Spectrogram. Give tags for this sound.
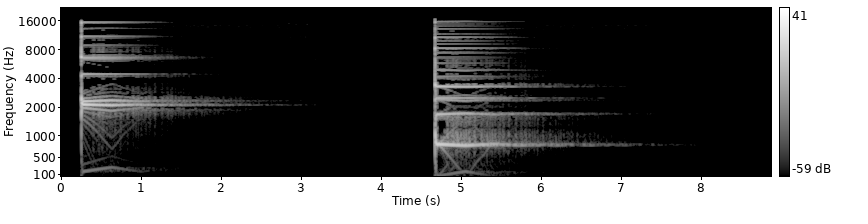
soundscape; ambient

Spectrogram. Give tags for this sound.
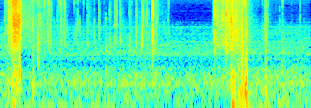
slash; blade; cut; knife; weapon; sword-slash; flesh; slice; stab; katana; sword

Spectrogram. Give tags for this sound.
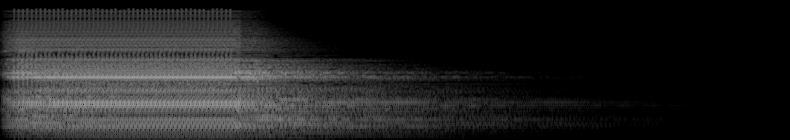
alarm; alert; klaxon; warning

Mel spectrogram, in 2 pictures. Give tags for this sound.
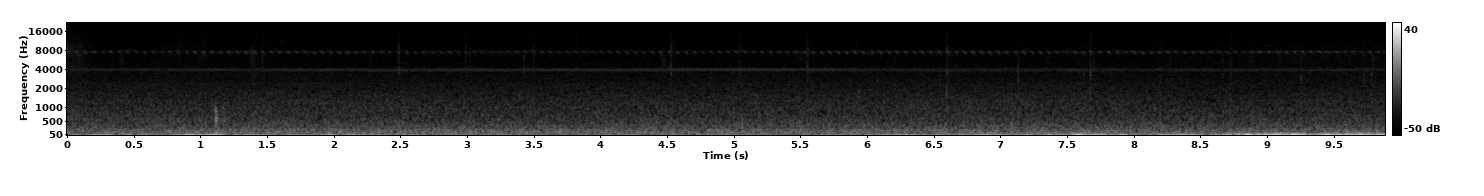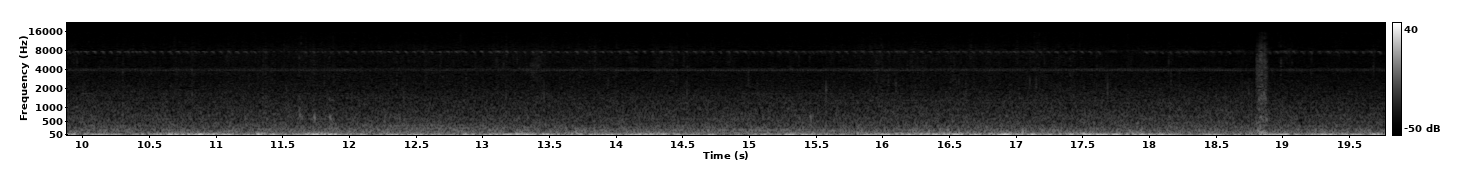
background; nature; Trees

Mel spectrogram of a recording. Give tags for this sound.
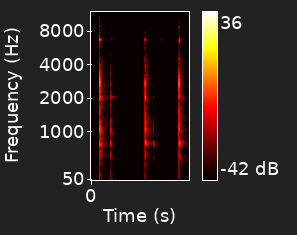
put; down; place; putting; glass; cup

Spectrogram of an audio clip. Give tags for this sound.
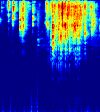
gush; splash; squirt; water; liquid

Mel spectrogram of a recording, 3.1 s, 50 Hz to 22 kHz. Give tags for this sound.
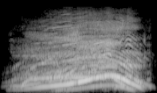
stabs; 129bpm; vocal; party; shots; female; vocals; stab; male; shot

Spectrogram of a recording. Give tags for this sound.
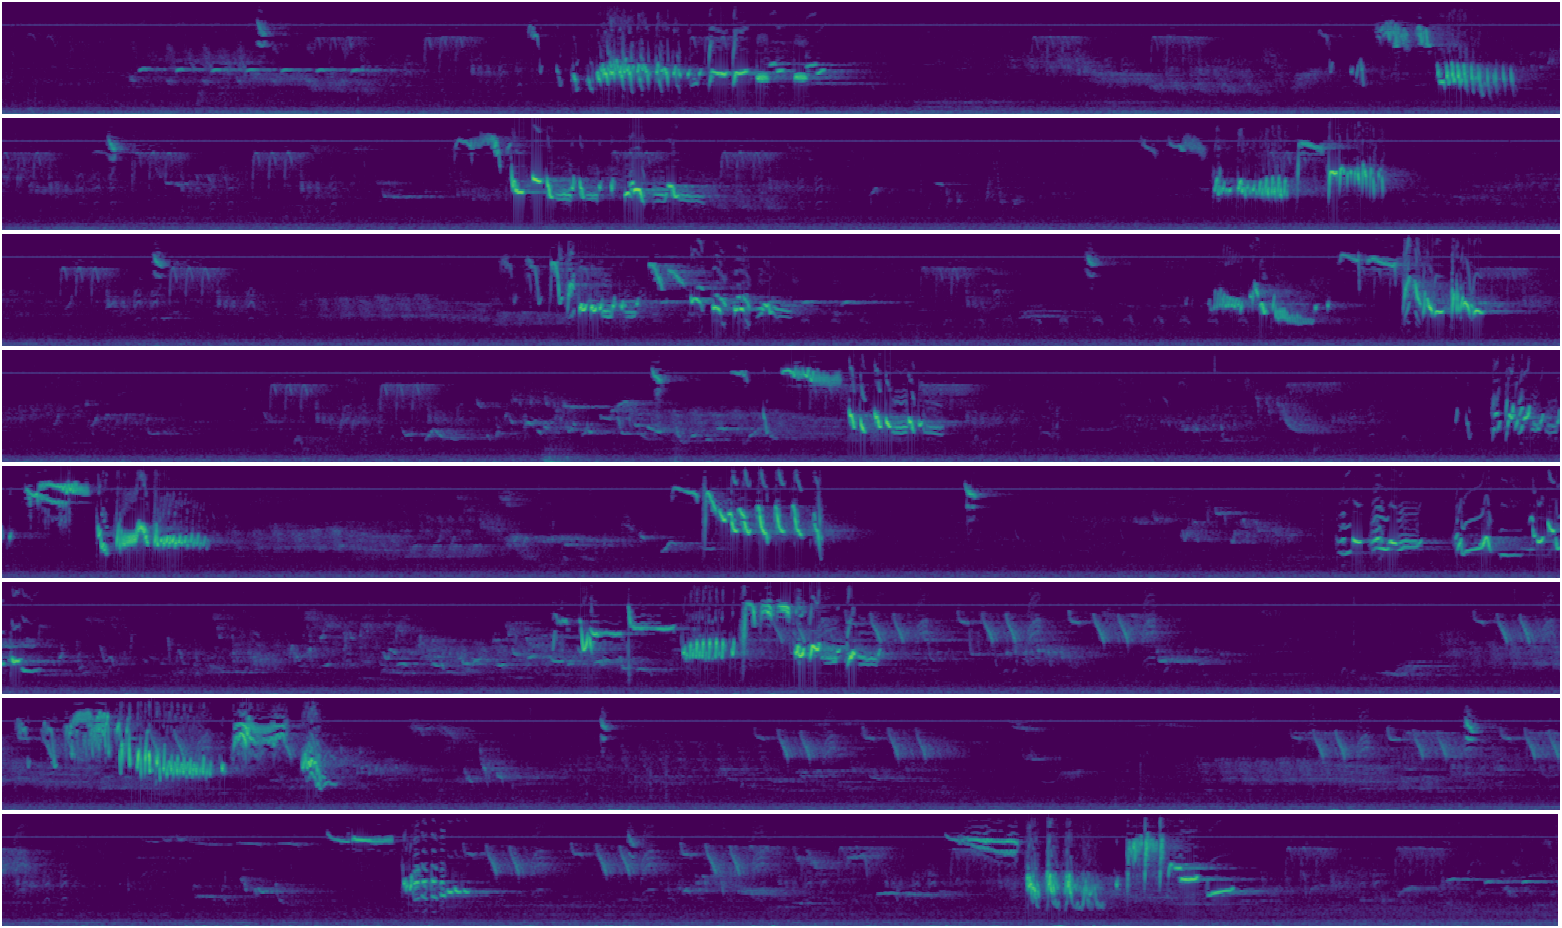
bird; birdsong; forest; robin; spring

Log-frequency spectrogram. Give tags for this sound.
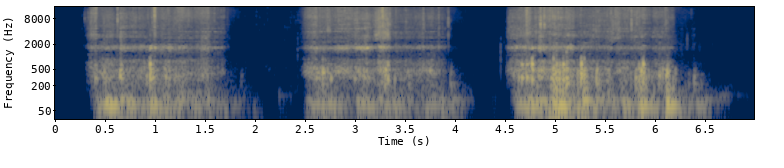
scrape; grit; gravel; concrete; move; sliding; dirt; drag; dragging; heavy; Brick; rough; low

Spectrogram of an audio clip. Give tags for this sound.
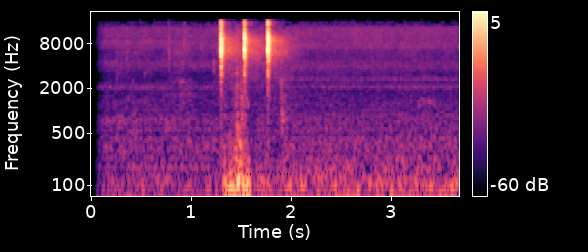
cook; pan; stove

